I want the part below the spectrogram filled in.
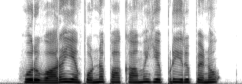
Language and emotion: Tamil, sad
